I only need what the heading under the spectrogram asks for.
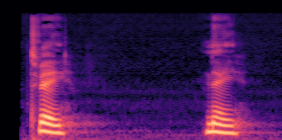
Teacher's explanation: Now the long EE. Tongue higher, mouth tighter, and crucially, no glide.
